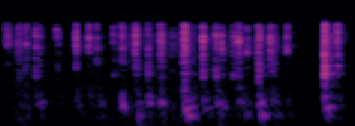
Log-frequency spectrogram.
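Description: Rapid, loud clacking of a computer keyboard as someone types quickly, a dense run of keystrokes followed by a short pause and a final burst.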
